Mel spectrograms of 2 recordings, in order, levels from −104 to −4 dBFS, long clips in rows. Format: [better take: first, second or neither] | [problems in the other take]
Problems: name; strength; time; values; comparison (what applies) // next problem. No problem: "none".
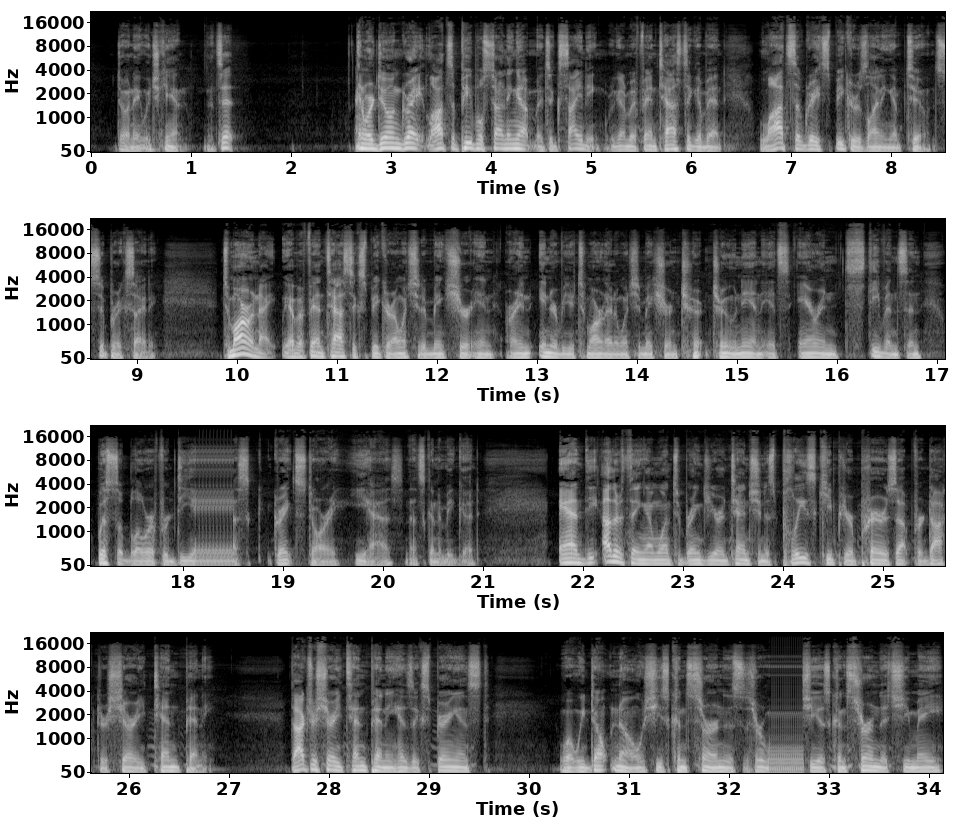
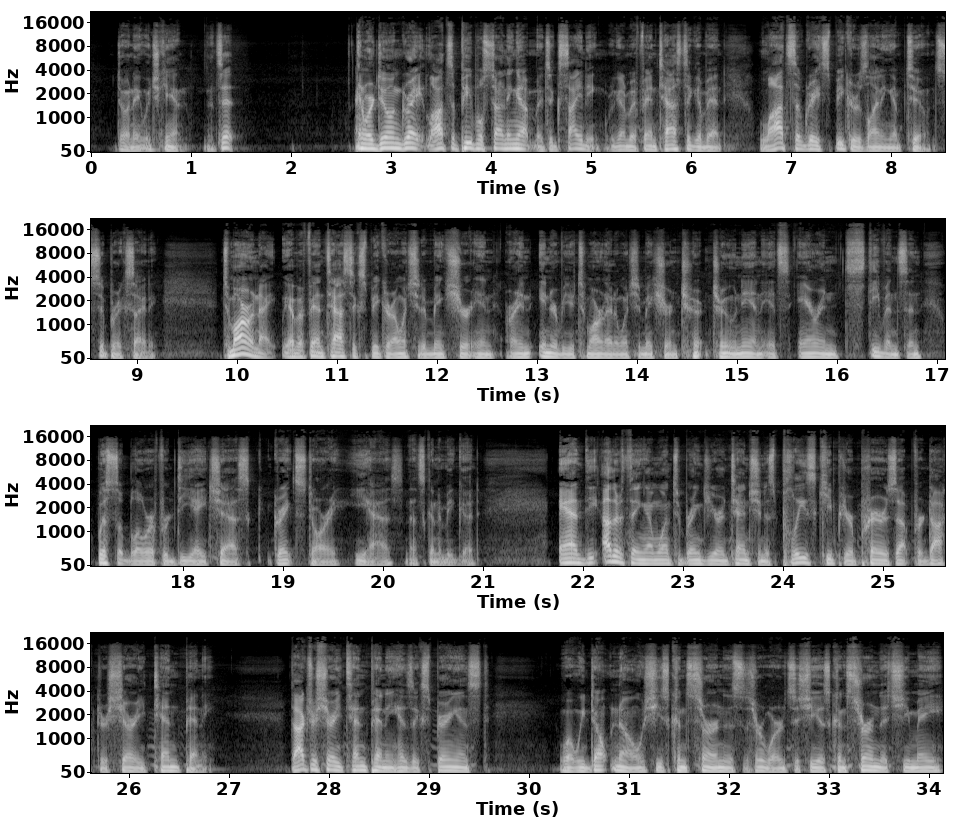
second | audio freezing; at 18 s and at 32 s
